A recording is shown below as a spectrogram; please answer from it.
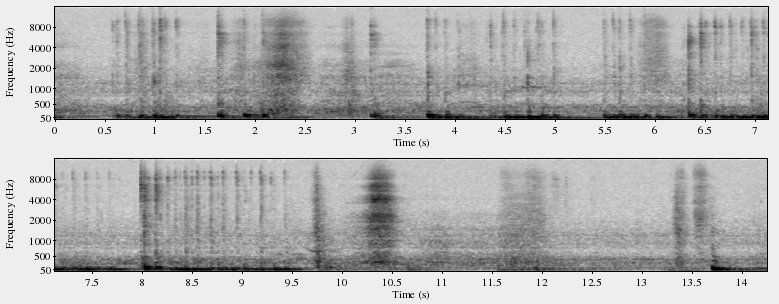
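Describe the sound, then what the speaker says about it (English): Keys clatter on a computer keyboard as code is typed, a quiet, close run of quick clicks in uneven bursts with short pauses and some soft thumps. "Let me type this out real quick and then I'll explain it."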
